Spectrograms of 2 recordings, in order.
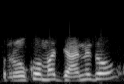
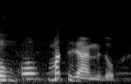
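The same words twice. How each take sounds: First: "रोको मत जाने दो" slow, rising on "दो"; slow demo read ending in a rise on "दो"; phrasing demo. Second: "रोको मत जाने दो" slow, falling hard on "मत"; group "रोको मत", pause, then "जाने दो"; slow contrasting read with the weight on "मत"; phrasing demo. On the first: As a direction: say "रोको" then pause, "मत जाने दो" with a lift on "दो". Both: Shown as a demonstration. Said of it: "ये दोनों चीजों में जो डिफरेंस है".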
